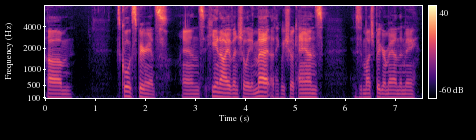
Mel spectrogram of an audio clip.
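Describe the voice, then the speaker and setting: A man talking casually on his video channel, rambling with lots of fillers and jumping into loud mocking voices when he quotes people. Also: mid-range voice, level tone, normal speed, clean tone, dry recording, clean studio sound. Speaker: YouTuber. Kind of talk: casual monologue.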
